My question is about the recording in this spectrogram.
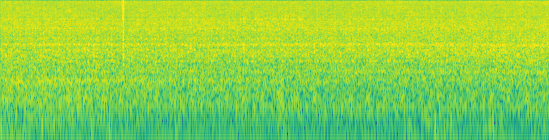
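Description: Steady outdoor rumble with a hiss of rain on a wet road, with no distinct events.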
